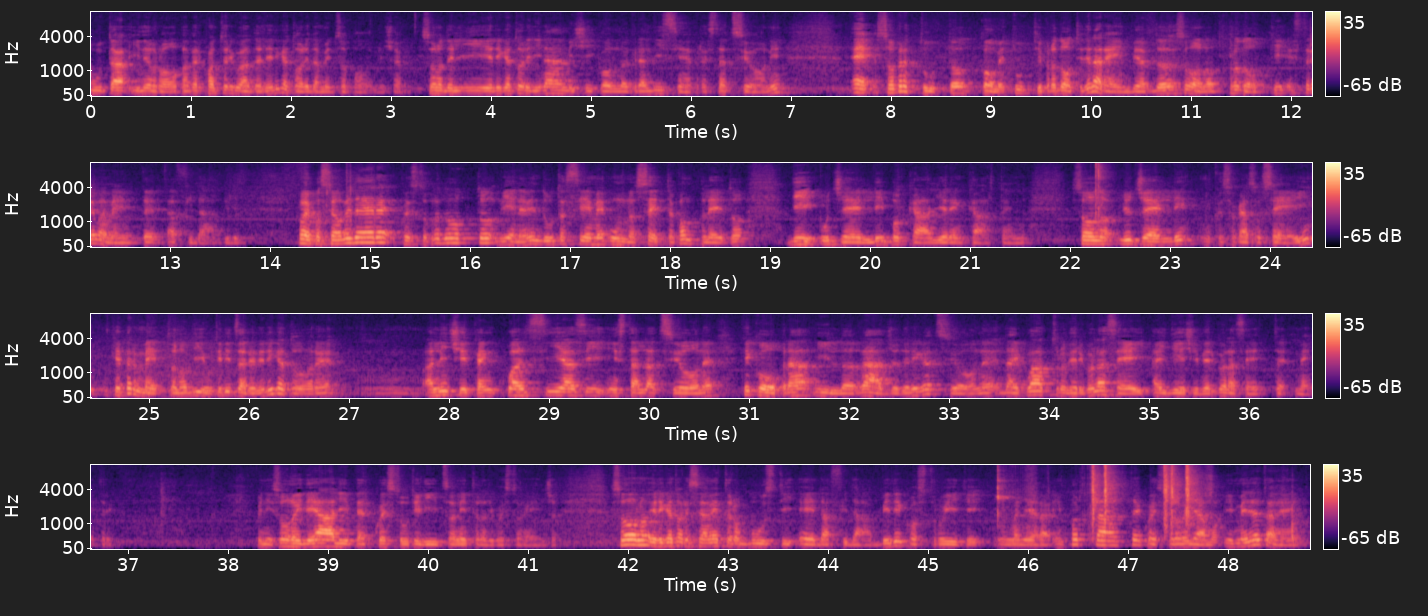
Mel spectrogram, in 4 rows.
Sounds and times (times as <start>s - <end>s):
Speech: 0.0s - 7.0s, 7.6s - 36.9s, 38.3s - 48.8s.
